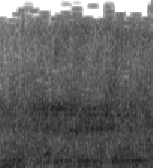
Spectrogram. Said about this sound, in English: So, being on Morningside Road now, you can hear there is traffic, buses, etc.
